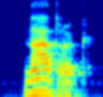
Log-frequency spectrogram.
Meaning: emphasis
- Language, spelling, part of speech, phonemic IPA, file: Dutch, nadruk, noun, /ˈnaː.drʏk/, Nl-nadruk.ogg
